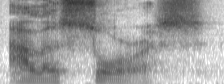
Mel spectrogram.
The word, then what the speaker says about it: Allosaurus: hear you've got Allosaurus a u r in British English is or so be Allosaurus I know it's a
